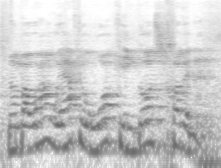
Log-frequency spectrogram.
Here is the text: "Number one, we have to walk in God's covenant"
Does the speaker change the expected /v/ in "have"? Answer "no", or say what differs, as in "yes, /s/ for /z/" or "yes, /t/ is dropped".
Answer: yes, /f/ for /v/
